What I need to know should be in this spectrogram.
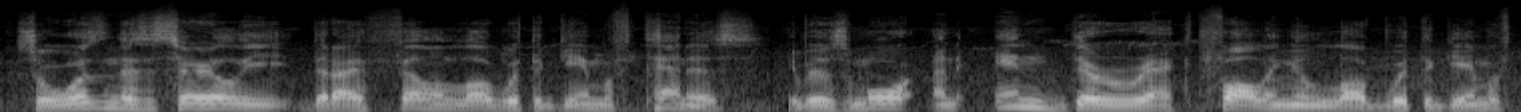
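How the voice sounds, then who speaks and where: A man from Croatia who coaches tennis, talking to camera in an earnest, direct and measured way, outdoors. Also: a little high, mellow.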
